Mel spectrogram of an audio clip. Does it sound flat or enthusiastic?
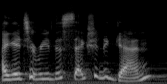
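enthusiastic. It sounds lively and enthusiastic.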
